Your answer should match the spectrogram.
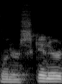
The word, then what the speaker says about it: Lynyrd Skynyrd: huge success of the of the debut album pronounced Leonard skinnard in 1973 and the almost as equally successful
